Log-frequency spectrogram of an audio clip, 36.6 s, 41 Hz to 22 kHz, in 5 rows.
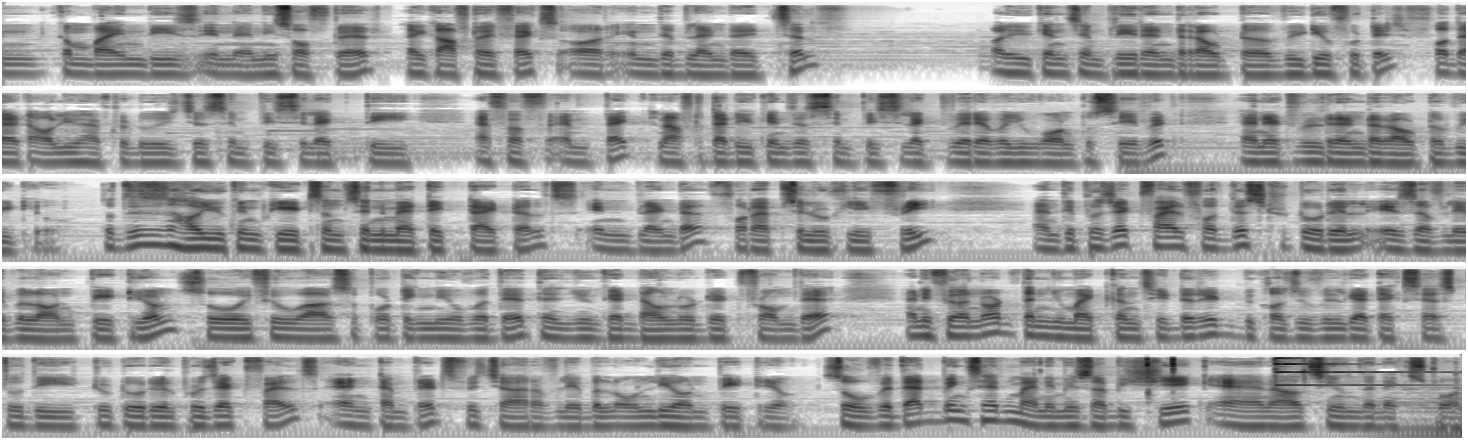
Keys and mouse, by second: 2.9-19.8 drag, 8.1-19.8 middle drag, 8.1-19.8 right drag, 19.9 click, 19.9 middle click, 19.9 right click, 20.1 click, 20.1 middle click, 20.1 right click, 33.3 click, 33.3 middle click, 33.3 right click, 34.2-36.5 drag, 34.2-36.5 middle drag, 34.2-36.5 right drag.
